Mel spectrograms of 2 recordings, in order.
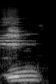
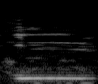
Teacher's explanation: حمزہ نون زیر ان. یہاں نون مشدد ہے اور نون مشدد کو ہمیشہ غننے کے ساتھ پڑھتے ہیں. اس کو ان اس طرح نہیں پڑھیں گے.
